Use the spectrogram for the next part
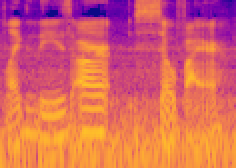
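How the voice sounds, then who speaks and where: Low-voiced, unhurried young woman vlogging. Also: expressive, creaky, background noise. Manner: bubbly, gushing about food. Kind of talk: casual travel vlog chat. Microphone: handheld phone camera. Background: background music.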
